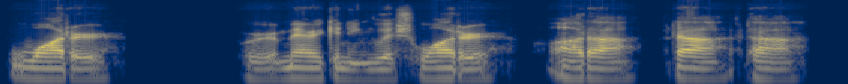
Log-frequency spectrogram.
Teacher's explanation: Next, we have a tap. We included the most common tap, which is the alveolar tap. So just ra, ra, like in English, water, water, or American English, water, ara, ra, ra.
